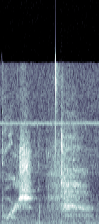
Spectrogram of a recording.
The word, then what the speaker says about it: borscht: chicken but it's called borscht are we the tea silent porsche it's called porsche but i always it's spelt with a tea for some reason in english i'm trying to bring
